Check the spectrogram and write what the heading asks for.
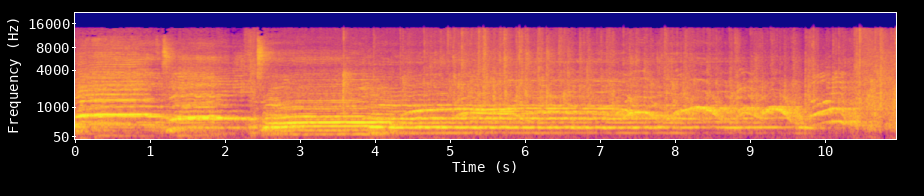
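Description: Church congregation singing together, led by a man on a microphone. From about four seconds in they hold one long chord while a higher voice wavers up and down above it.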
